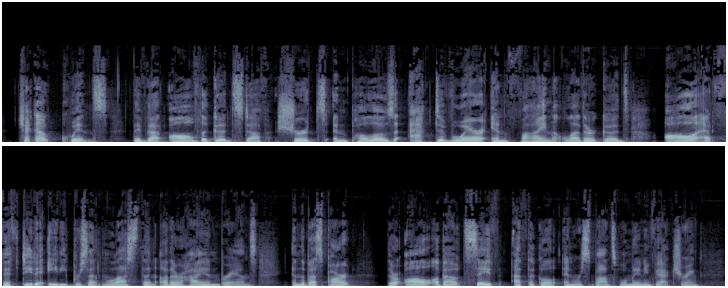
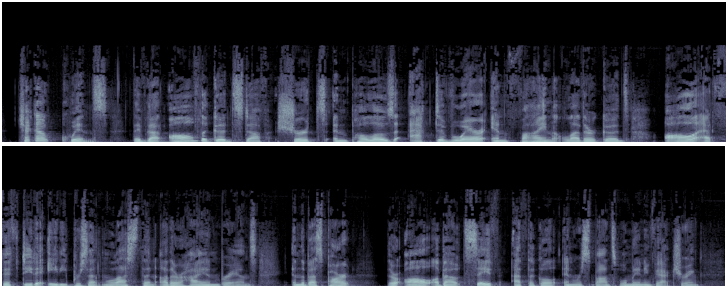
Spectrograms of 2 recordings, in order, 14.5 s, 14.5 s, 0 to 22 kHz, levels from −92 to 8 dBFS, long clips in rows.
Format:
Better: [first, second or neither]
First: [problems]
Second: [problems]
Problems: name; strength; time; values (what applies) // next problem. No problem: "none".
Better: neither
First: none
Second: none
